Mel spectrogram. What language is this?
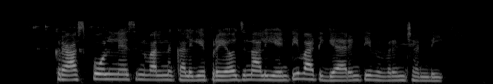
Telugu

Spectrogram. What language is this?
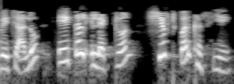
Gujarati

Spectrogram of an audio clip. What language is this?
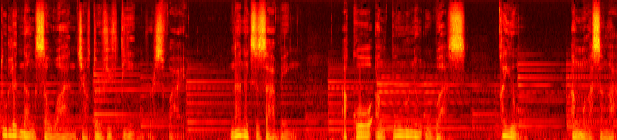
Filipino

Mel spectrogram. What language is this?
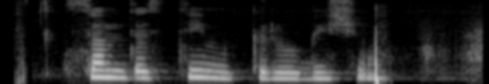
Pashto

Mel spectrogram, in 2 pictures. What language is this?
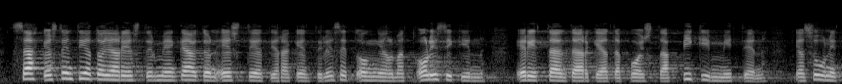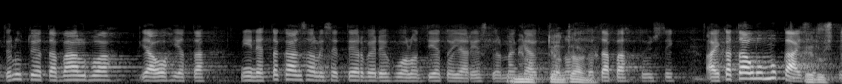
Finnish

